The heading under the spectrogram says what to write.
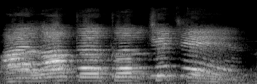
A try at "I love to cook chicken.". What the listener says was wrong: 치킨. 부엌을 요리하지 마시고요. 치킨을 요리하셔요. 키친이 아니고 치킨요. I love to cook chicken.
